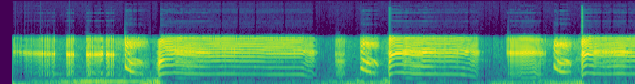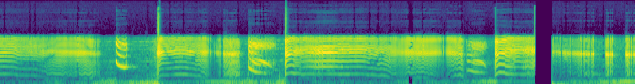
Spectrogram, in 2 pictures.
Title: Baby Crying Sounds Sound Effect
